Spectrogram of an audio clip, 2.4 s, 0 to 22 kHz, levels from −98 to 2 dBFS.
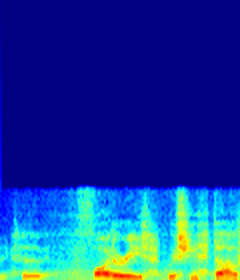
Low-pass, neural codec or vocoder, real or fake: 7.2 kHz; codec, 16 kHz in and 24 kHz out, 0.6 kbps, FocalCodec, streaming, 2048 codes; fake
